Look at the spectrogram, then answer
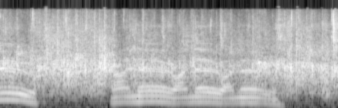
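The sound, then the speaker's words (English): A church audience claps steadily and loudly throughout, with voices cheering and whooping over the applause in sustained, rising and falling shouts, applauding God after the offering total is announced. “Will you clap and cheer and applaud God? Yes.”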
